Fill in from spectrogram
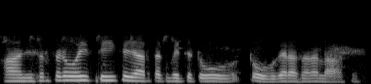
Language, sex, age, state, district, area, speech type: Punjabi, male, 30-45, Punjab, Kapurthala, rural, conversation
